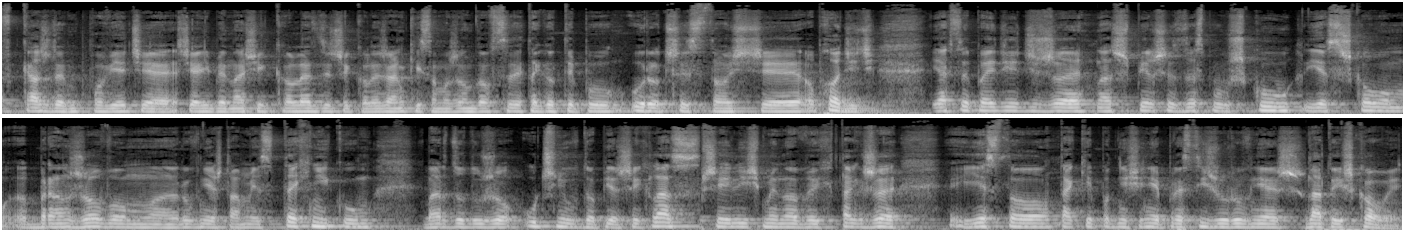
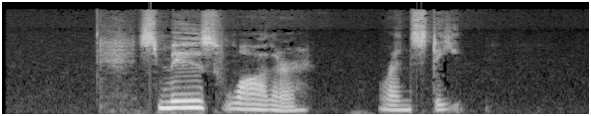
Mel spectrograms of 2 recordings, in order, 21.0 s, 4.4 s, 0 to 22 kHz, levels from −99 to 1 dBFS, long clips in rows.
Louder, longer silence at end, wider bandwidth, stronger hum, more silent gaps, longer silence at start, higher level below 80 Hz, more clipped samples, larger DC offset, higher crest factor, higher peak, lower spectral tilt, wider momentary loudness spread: second, -22 LUFS vs -15 LUFS; second, 0 s vs 1 s; first, over 20 kHz vs 17 kHz; neither; neither; second, 0 s vs 0.7 s; first, -46 dBFS vs -56 dBFS; neither; neither; about the same, 18 dB vs 18 dB; second, -4 dBFS vs 0 dBFS; first, -5.5 dB/octave vs -3 dB/octave; second, 6 LU vs 19 LU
